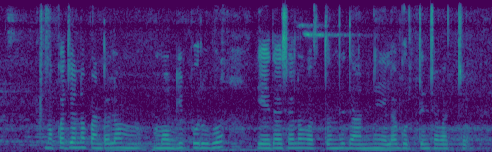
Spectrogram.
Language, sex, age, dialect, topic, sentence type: Telugu, female, 18-24, Telangana, agriculture, question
